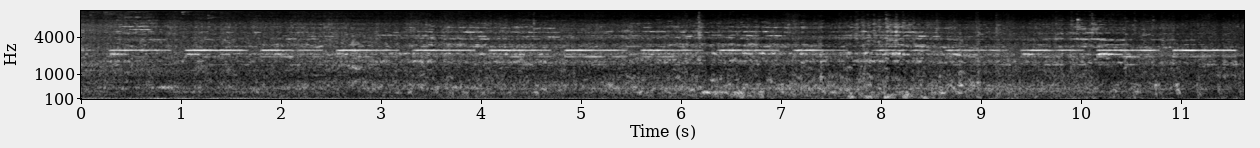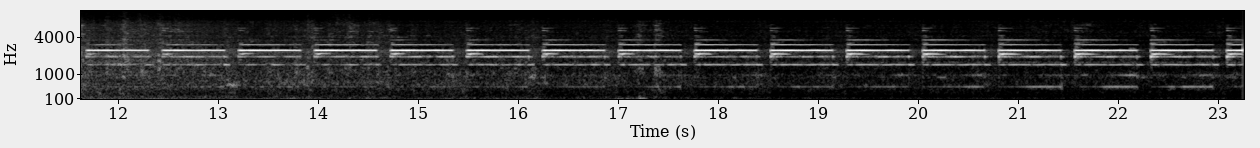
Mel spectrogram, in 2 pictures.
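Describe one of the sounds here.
A crossing bell rings quickly and steadily.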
